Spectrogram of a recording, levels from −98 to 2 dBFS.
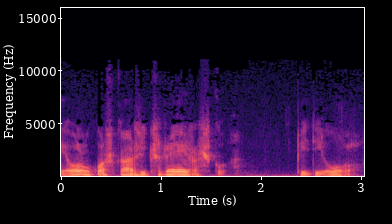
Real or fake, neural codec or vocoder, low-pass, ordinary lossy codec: fake; vocoder, 44.1 kHz, 128 mel bands every 256 samples, BigVGAN v2; 14.4 kHz; MP3, 48 kbps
